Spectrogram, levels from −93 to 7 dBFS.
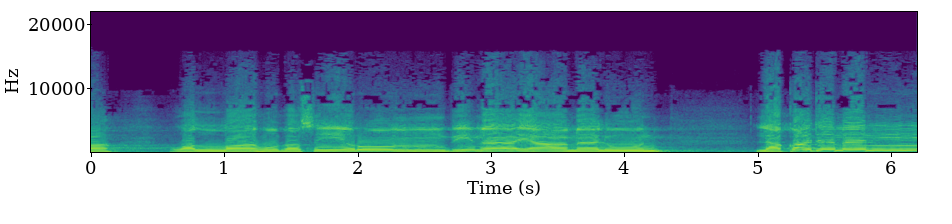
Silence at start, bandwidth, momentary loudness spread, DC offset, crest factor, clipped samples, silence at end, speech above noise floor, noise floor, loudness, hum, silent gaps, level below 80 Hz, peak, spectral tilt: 0 s; 14 kHz; 5 LU; under 0.1%; 10 dB; under 0.1%; 0 s; 24 dB; -32 dBFS; -9 LUFS; none; none; -42 dBFS; 0 dBFS; -5.5 dB/octave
